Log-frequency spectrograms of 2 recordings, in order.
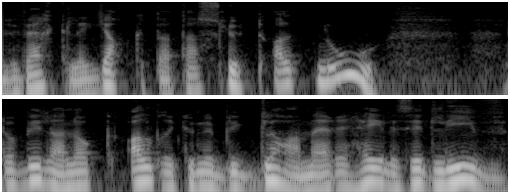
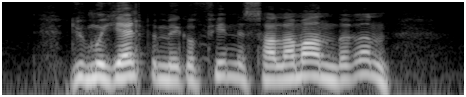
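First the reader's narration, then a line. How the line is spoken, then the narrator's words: Shouted. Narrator (Norwegian): ropte Anders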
